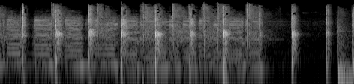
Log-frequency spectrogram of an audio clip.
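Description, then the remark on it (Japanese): A steady series of about ten sharp hand claps at an even, brisk tempo, demonstrating the rhythm for a children's swimming flutter kick in water, with a faint tonal hum underneath; the clapping pauses briefly before a final couple of claps. “あとですね、大きくキックしすぎちゃって今度水の抵抗慣れすぎちゃってる子は、今度は拍手みたいな形でちょっとこのリズムでキックしてみてね、水の中でキックしてみてねということで、こんな感じで拍手します。”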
